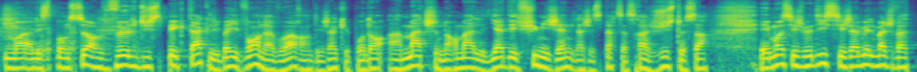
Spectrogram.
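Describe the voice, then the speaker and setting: Man delivering a jokey comic column. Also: mid-range voice. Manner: jokey, many fillers like "hein". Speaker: comedy columnist and stand-up comedian. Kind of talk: comic column then casual chat.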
